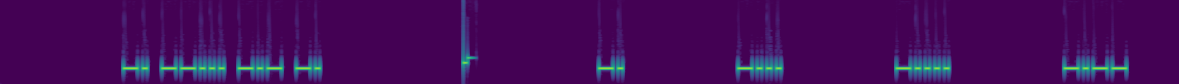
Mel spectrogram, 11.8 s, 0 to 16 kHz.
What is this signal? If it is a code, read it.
Morse code, heard as a keyed tone, about 25 wpm, spaced as for 11 wpm, 700 Hz. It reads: N7KN NB6Y
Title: USA Call Signs - 4 Characters - 8x Character Spacing - 25wpm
